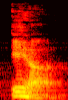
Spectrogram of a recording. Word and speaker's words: er: Now, if a syllable ends in r, the r is pronounced like a short a, like a. For example, er, Tür, Tor. If the ending, however, is er, although er is not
